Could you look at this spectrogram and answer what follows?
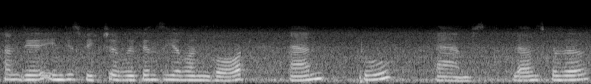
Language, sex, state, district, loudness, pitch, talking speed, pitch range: English, female, Punjab, Fazilka, -16 LUFS, 210 Hz, 130 wpm, 195-220 Hz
